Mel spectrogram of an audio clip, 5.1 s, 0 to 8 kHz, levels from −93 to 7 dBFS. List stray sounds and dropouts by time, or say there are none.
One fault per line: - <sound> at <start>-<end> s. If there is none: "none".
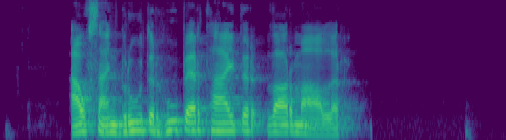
none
